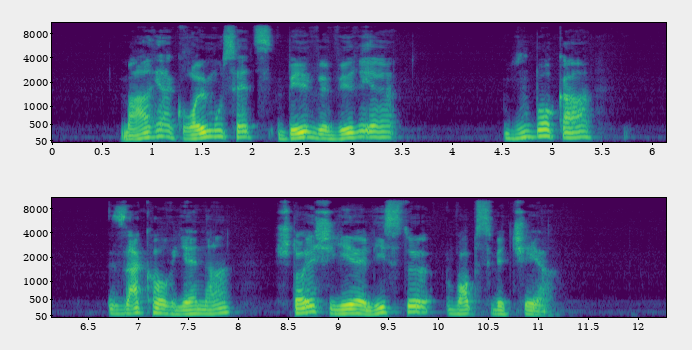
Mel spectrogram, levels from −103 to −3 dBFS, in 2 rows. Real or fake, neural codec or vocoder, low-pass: fake; vocoder, 44.1 kHz, 128 mel bands, Pupu-Vocoder; 9.9 kHz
